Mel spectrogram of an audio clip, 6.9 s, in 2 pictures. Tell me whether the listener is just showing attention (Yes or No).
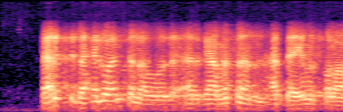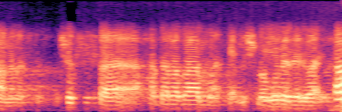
No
